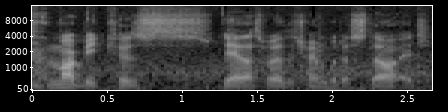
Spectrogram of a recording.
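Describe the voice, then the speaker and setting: Man, congested from a cold, low pitch, thinking aloud, game engine hum behind. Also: normal speed. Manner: chatty, thinks aloud, flustered at times. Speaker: guest game streamer. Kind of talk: live gameplay commentary. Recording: game sounds running under voice. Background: train simulator ambience.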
